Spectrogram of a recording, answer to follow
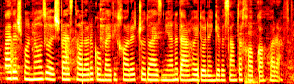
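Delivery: plain reading voice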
